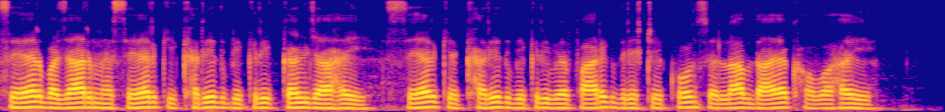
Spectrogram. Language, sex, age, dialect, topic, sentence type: Magahi, male, 18-24, Central/Standard, banking, statement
